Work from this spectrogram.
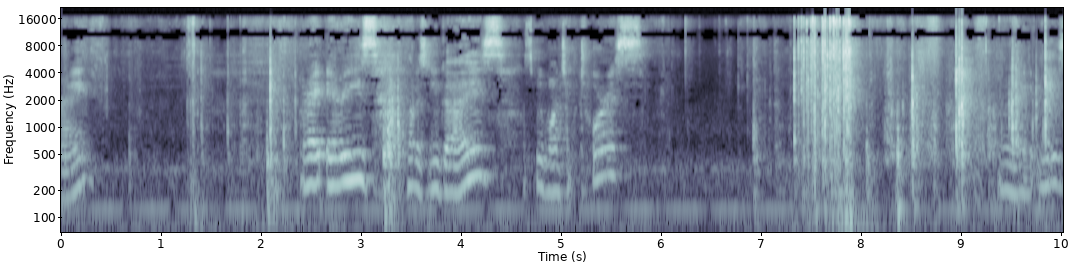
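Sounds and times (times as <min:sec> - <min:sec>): cards being shuffled by hand: 0:07.3 - 0:10.0.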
